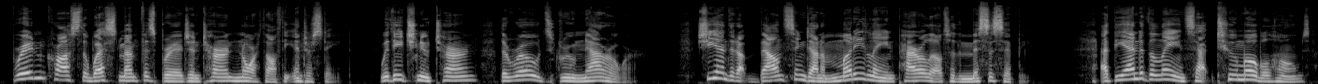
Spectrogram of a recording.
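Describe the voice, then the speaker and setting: A woman narrating a scripted short story in an expressive, clearly paced storyteller's manner. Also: low voice, no echo, clean studio sound.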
